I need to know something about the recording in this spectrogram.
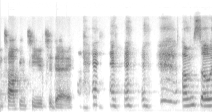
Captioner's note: laughs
